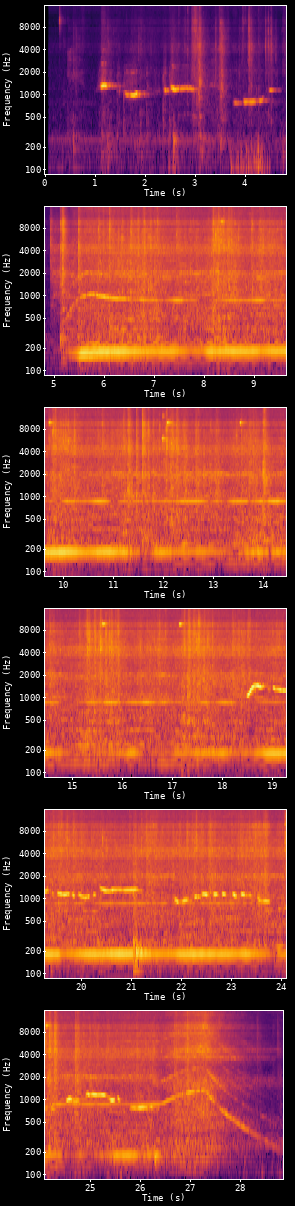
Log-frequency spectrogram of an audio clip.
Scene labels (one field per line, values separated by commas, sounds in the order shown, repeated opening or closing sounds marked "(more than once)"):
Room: living room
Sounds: footsteps, vacuum cleaner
